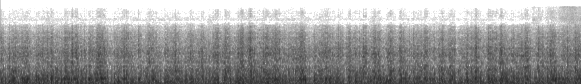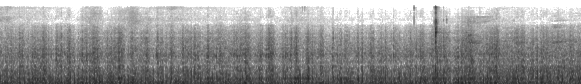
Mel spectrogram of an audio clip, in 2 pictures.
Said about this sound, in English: this has got to be an Empire train. I can hear the diesel.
